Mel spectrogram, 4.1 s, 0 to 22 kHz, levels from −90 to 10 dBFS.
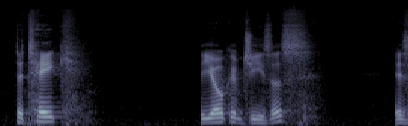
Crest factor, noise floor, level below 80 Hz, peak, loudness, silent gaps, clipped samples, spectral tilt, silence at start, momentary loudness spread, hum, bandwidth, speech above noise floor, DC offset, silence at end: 26 dB; -80 dBFS; -74 dBFS; -10 dBFS; -34 LUFS; none; under 0.1%; -4 dB/octave; 0.15 s; 18 LU; none; 16.5 kHz; 46 dB; under 0.1%; 0 s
